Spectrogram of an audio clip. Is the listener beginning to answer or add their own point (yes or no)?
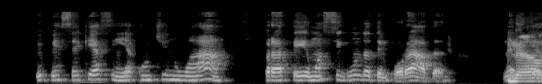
no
